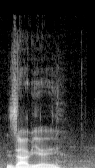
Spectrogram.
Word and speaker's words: Xavier: now never mind I I keep forgetting that's how you pronounce the name zavier oh why if it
